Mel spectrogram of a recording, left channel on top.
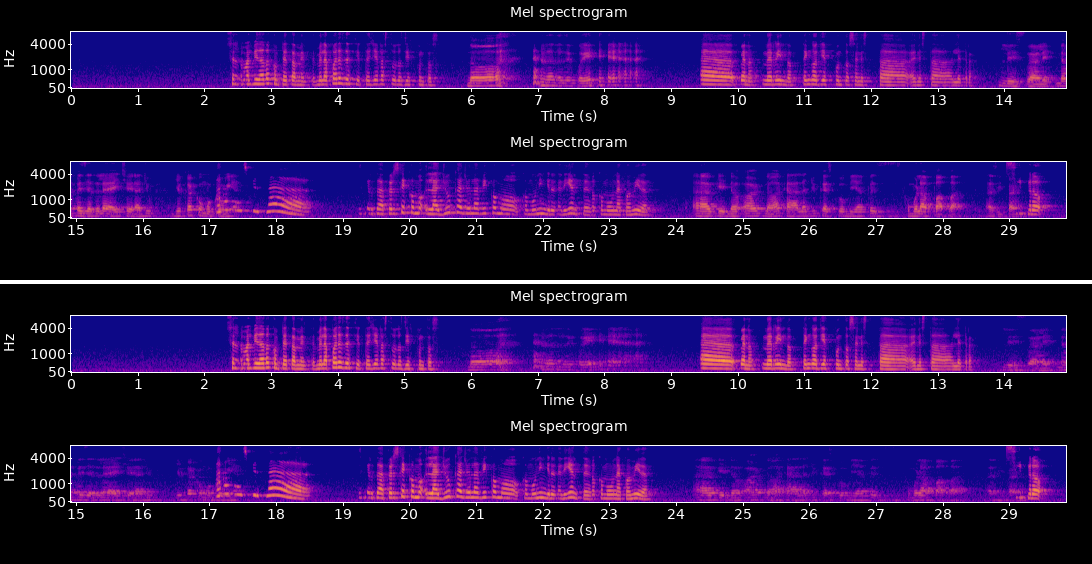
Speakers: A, on the right; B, on the left.
A: se me ha olvidado completamente. Me la puedes decir, te llevas tú los 10 puntos.
B: No, <laughs> no, no se puede. <laughs>
A: Ah, bueno, me rindo. Tengo 10 puntos en esta, en esta letra.
B: Listo, dale. No, pues ya te lo había dicho, era yuca. Yuca como comida.
A: Ah, es verdad. Es verdad, pero es que como la yuca yo la vi como, como un ingrediente, no como una comida.
B: Ah, ok, no, ah, no, acá la yuca es comida, pues es como la papa, así para.
A: Sí, pero,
